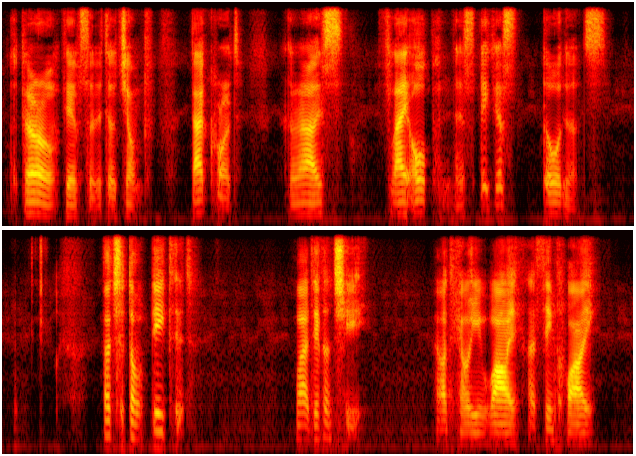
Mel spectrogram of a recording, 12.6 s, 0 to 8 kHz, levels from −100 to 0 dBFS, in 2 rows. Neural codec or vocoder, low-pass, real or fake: codec, 16 kHz, 1 kbps, FunCodec, trained on Chinese and English, 50 frames a second; 7.2 kHz; fake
